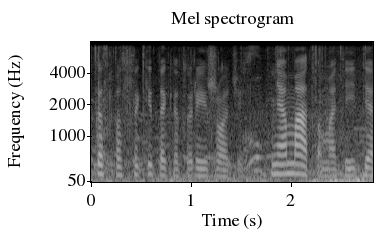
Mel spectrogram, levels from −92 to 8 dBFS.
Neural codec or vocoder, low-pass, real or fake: none; 7.2 kHz; real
